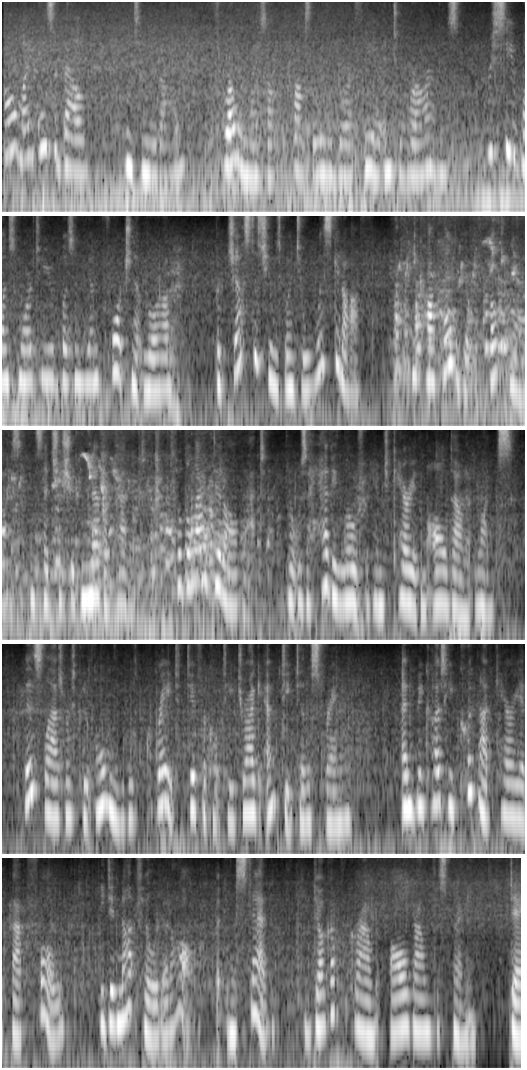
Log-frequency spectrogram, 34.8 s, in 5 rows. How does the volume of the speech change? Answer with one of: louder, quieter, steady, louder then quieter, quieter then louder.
steady.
